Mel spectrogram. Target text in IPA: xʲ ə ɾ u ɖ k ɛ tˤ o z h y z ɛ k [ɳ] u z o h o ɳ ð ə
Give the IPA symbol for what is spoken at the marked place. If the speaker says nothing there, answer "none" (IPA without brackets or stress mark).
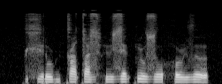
ɳ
